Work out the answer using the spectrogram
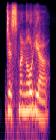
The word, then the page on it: dysmenorrhoea: Indian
